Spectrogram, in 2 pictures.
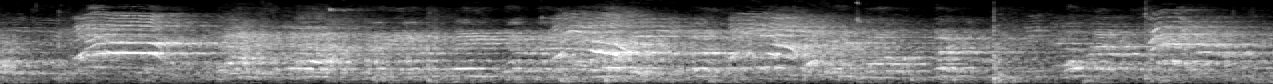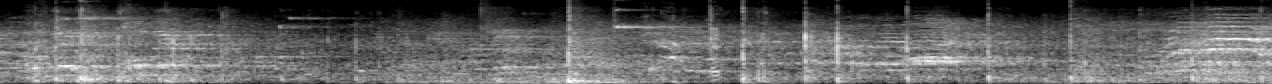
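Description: Spectators talking and shouting in a gymnasium, with a basketball bouncing on the hardwood court. Sharp bounce knocks stand out in the second half as the ball is dribbled upcourt.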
